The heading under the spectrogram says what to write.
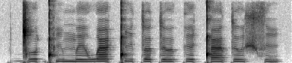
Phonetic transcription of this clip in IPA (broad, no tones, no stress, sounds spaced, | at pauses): ɡ͡ǀ ɵ ǃʼ i m e w æ ǃ i t œ t ø k e ǃ æ t ʉ ʃ s i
